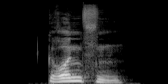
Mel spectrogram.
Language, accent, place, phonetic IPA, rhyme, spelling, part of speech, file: German, Germany, Berlin, [ˈɡʁʊnt͡sn̩], -ʊnt͡sn̩, grunzen, verb, De-grunzen.ogg
- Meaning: to grunt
